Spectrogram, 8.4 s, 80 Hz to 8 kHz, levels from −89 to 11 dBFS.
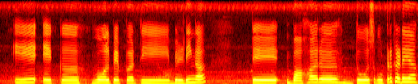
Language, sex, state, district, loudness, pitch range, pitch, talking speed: Punjabi, female, Punjab, Kapurthala, -12 LUFS, 250-290 Hz, 265 Hz, 95 wpm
